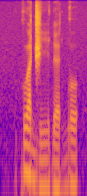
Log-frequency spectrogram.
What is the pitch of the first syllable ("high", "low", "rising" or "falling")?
high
